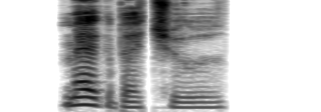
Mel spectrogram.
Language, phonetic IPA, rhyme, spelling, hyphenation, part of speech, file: Hungarian, [ˈmɛɡbɛt͡ʃyl], -yl, megbecsül, meg‧be‧csül, verb, Hu-megbecsül.ogg
- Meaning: 1. to esteem, appreciate, value (to highly prize someone or something) 2. to assess, appraise, estimate (to determine the monetary value of something)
